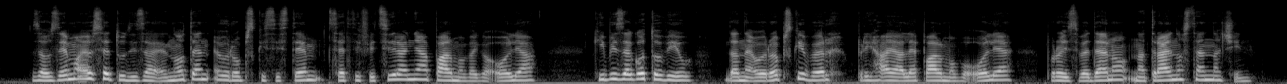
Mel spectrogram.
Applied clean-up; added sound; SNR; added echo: none; none; none; none.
